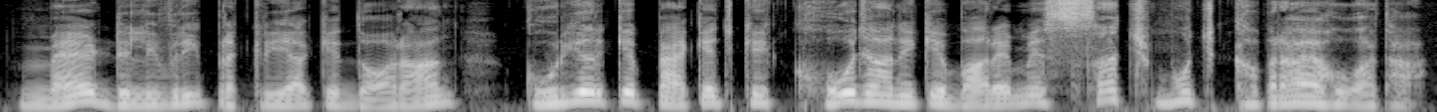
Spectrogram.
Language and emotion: Hindi, fearful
